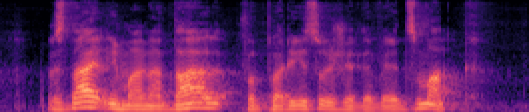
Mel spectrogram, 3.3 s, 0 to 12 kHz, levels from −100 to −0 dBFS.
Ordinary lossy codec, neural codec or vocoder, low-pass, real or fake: none; codec, 24 kHz, 3 kbps, HILCodec; none; fake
